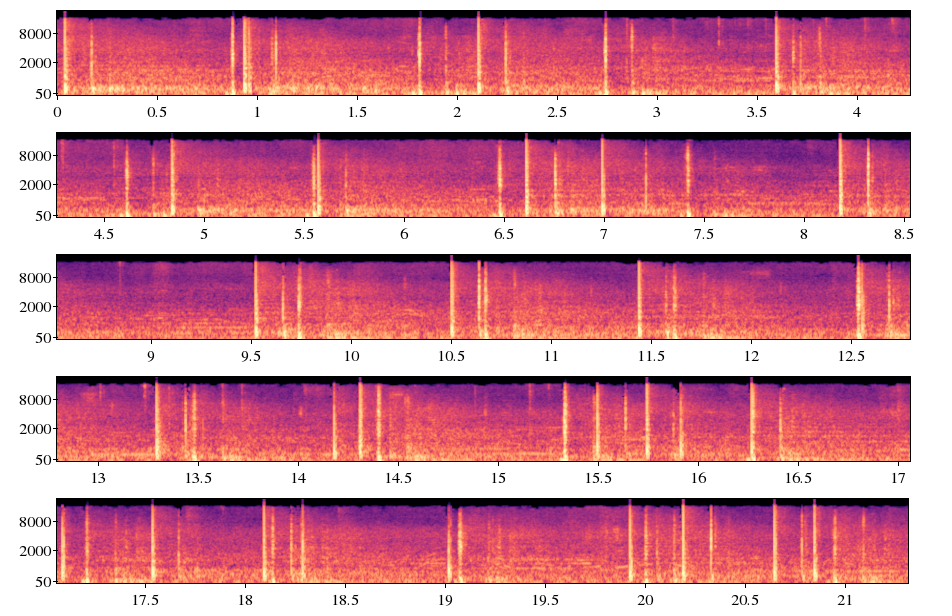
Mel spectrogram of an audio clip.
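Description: Aerial firework shells launching and bursting close overhead: a rapid, irregular series of sharp bangs over a continuous low rumble.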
